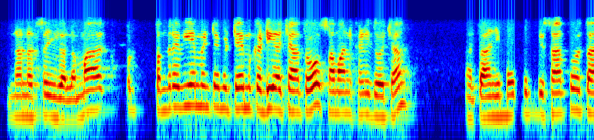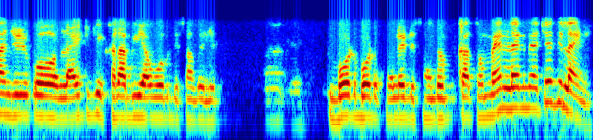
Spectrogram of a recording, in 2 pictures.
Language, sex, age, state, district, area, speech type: Sindhi, male, 45-60, Delhi, South Delhi, urban, conversation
